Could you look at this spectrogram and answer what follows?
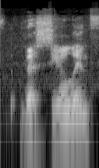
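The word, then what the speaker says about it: coelacanth: you're into marine biology look up the colon the seal length that's how it's actually pronounced it's a fish that was supposed to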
